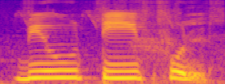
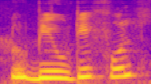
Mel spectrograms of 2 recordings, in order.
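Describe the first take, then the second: First: ब्यूटीफुल drawn out as ब्यू, टी, फुल; three separate syllables. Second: Said in the usual way. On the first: Shown as a demonstration. Teacher shows students the three syllables of ब्यूटीफुल, syllable by syllable. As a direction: count out ब्यूटीफुल in three even beats. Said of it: "three syllable मिल रहा है". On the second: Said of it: "जैसे कि आप बोल सकते हो".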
